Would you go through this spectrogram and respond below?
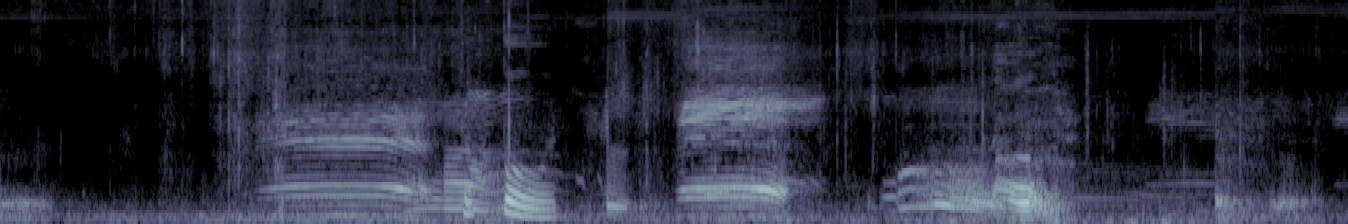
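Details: Cows calling: a string of moos, some long and level, one sharply falling, others rough and wavering, spaced a second or two apart.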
